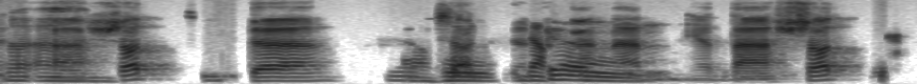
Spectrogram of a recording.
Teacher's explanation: Dalnya dibaca double ada tasdidnya ya, tasadda kanan ya tasaddaku. Domah bertemu dengan huruf wawu bacaan mat tobi'i panjang 2 harokat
